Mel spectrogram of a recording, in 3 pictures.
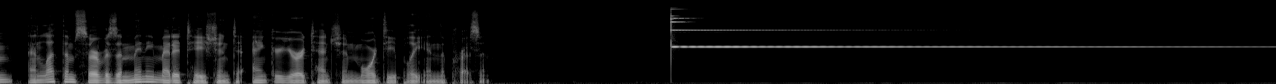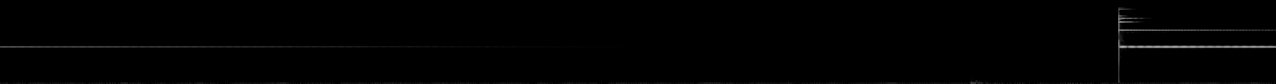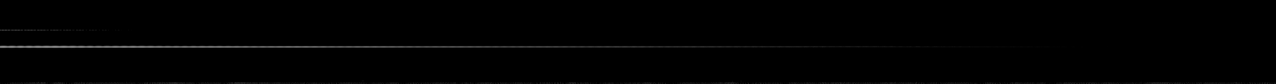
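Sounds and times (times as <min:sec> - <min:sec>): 
speech: 0:00.0 - 0:05.0
meditation bell ringing: 0:06.7 - 0:21.4, 0:23.9 - 0:38.2.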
